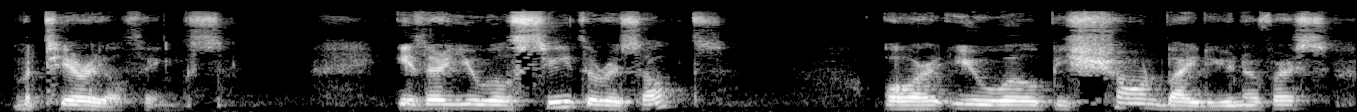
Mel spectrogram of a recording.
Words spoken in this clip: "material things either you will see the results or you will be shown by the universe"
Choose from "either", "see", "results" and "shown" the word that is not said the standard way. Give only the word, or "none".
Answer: results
